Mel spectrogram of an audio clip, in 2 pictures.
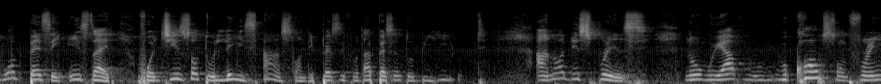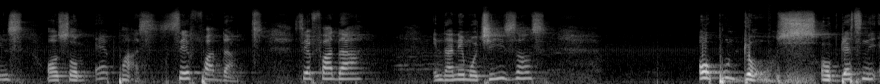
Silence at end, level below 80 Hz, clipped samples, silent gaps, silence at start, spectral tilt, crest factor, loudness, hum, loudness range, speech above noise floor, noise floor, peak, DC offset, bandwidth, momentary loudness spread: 0 s; -44 dBFS; under 0.1%; none; 0 s; -5 dB/octave; 20 dB; -26 LUFS; none; 7 LU; 30 dB; -56 dBFS; -6 dBFS; under 0.1%; 17 kHz; 17 LU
